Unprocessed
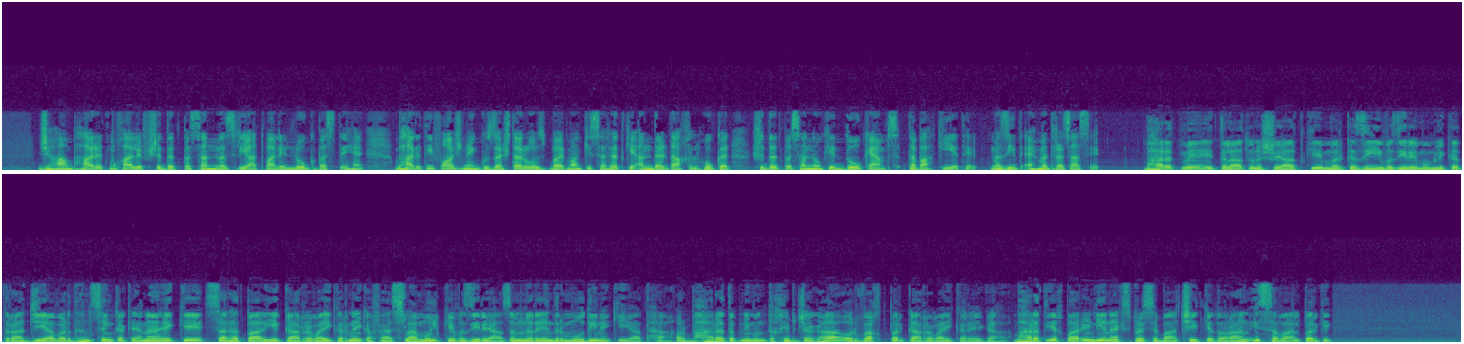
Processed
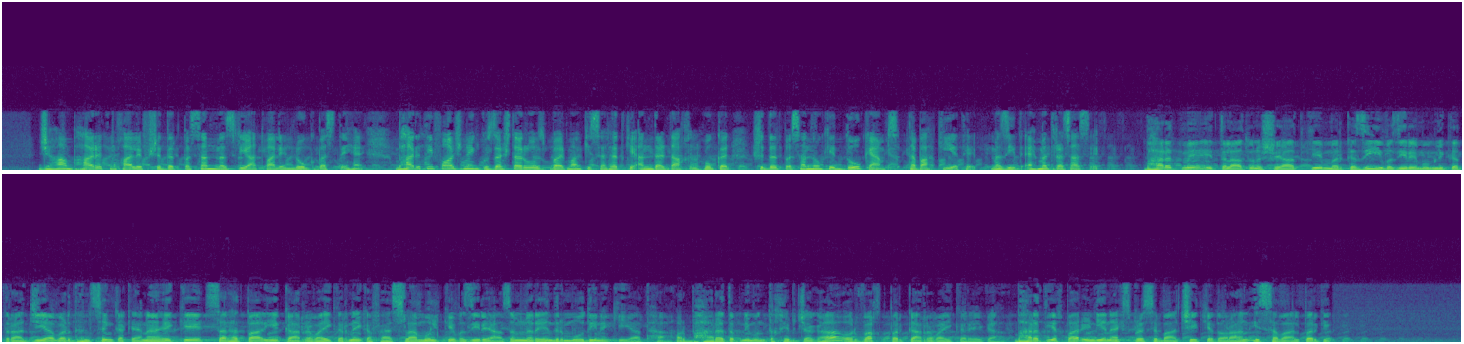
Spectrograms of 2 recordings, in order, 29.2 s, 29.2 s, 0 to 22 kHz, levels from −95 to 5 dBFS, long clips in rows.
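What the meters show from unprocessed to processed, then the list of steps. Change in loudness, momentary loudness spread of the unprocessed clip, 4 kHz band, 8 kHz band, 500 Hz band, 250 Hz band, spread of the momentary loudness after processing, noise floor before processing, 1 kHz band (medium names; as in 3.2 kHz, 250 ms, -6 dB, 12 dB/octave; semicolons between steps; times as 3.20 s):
-3.0 dB, 6 LU, -3.0 dB, no reading, -3.0 dB, -3.0 dB, 6 LU, -50 dBFS, -3.0 dB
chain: feedback echo behind a low-pass 183 ms, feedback 56%, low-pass 3.6 kHz, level -17.5 dB; trim -3 dB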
